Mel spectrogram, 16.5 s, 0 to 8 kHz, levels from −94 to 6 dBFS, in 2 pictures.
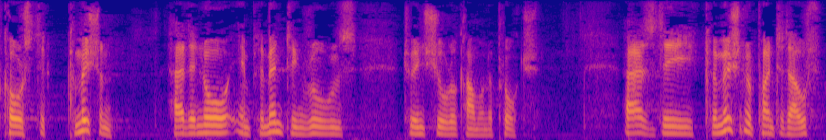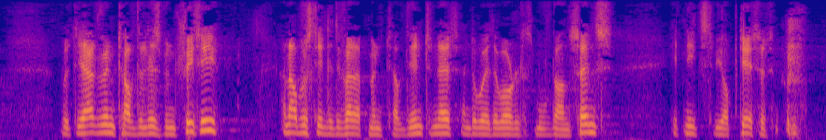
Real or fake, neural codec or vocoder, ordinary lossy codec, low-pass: real; none; none; none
